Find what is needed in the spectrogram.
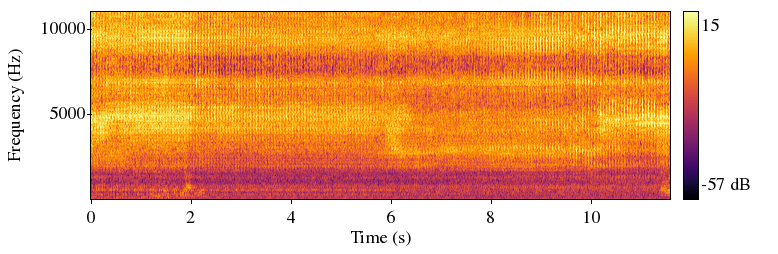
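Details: Biotronix pneumatic radial shockwave therapy device (ESWT, 5–12 bar range) running on the demonstrator's hand at a low setting of about 4–6 bar. Rapid continuous rattling taps, about 200 per minute, with a hiss.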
